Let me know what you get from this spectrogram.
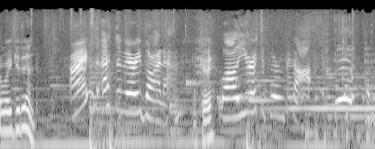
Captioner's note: laughing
